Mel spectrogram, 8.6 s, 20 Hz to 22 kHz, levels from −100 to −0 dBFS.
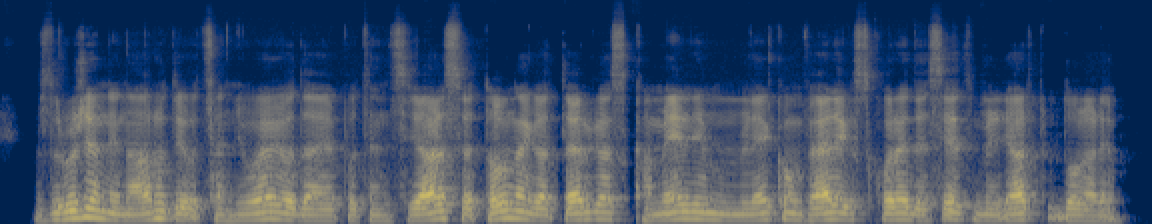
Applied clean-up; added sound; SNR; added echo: neural mask model Resemble Enhance denoiser.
